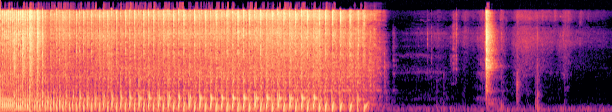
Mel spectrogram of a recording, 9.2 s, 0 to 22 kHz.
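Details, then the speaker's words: Predator 212 single-cylinder with 98 main jet and .02 idle jet: even heavy chugging about four beats a second, overfueled at 3000–4000 rpm, then shuts off; running rich on too big a main jet, back to 95 planned. "that chart that we started with and we talked about moving the coverage now at about 3 000 RPMs 4 000 RPMs we've just got way too much gas"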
